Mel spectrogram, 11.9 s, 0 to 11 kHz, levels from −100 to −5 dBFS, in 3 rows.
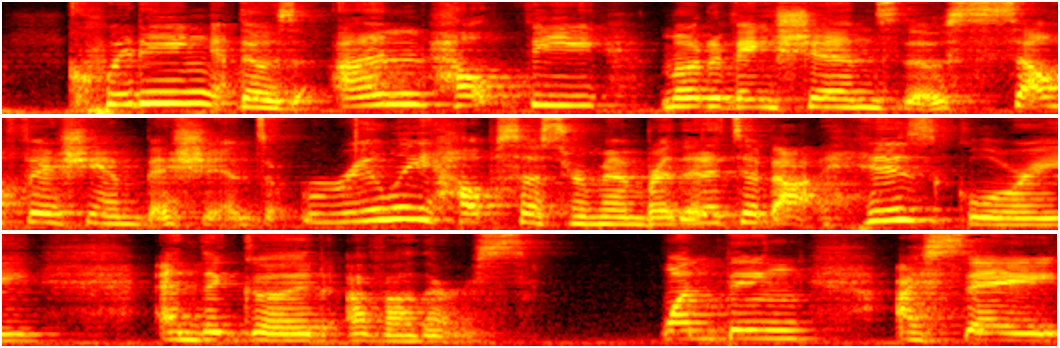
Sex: female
